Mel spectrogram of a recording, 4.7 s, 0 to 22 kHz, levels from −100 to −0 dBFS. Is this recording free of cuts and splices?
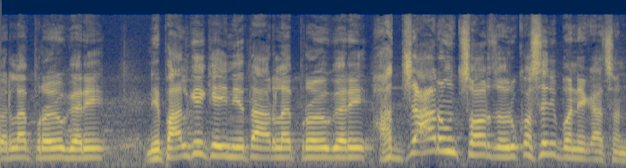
no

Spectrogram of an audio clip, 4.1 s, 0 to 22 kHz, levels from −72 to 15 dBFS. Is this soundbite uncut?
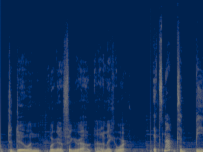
no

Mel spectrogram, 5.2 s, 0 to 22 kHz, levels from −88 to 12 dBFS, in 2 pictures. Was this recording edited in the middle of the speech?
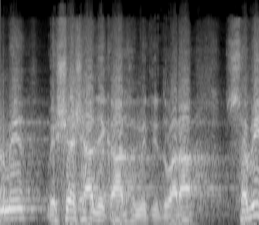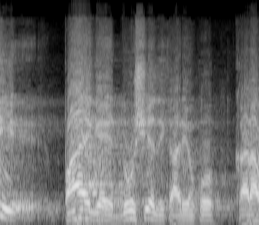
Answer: no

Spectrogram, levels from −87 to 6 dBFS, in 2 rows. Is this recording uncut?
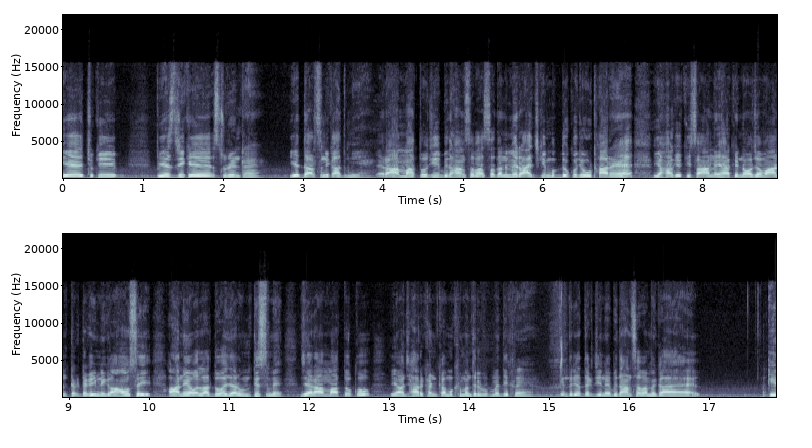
no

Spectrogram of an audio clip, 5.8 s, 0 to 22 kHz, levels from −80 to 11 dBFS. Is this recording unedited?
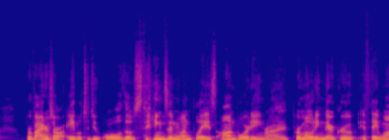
yes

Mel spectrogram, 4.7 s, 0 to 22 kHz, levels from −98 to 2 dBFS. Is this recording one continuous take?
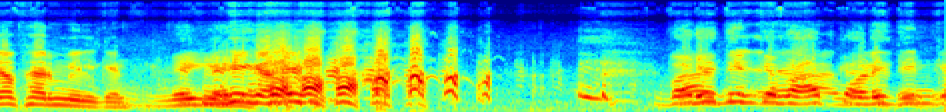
yes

